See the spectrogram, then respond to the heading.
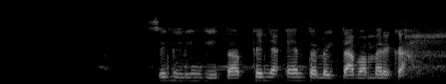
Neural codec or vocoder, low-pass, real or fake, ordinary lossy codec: none; 9.9 kHz; real; none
